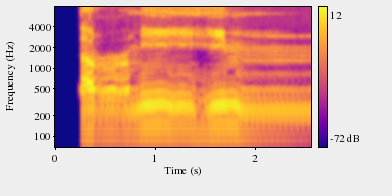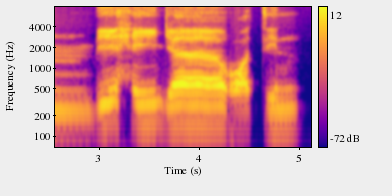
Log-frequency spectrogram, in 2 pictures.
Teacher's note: cara membacanya juga dengan dengung dalam arti melewatkan atau mengeluarkan bunyi melalui rongga hidung dan juga menahannya untuk beberapa harakat ada yang mengatakan minimal dua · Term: Ikhfa Syafawi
